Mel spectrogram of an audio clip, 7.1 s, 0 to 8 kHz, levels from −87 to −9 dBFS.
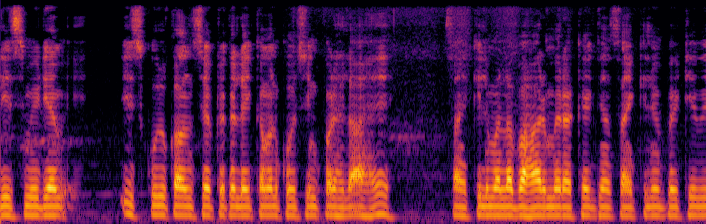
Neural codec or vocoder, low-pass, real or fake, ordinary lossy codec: none; 7.2 kHz; real; none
